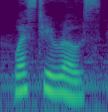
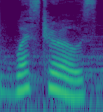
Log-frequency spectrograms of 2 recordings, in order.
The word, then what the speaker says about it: Westeros: According to the TV series official pronunciation guide developed for the cast and crew, Westeros is pronounced Westeros, as opposed to Westeros, etc.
